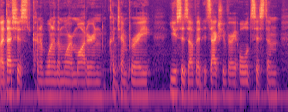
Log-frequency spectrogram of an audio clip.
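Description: Light background noise under a male voice, moderate pace. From Cossack family, Eastern Europe. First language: non-English. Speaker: security industry worker. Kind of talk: casual talk to camera. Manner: hesitant, many fillers. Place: home room. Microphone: camera far.

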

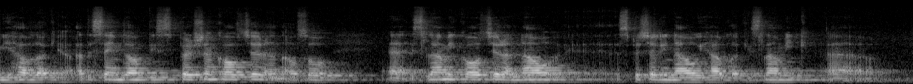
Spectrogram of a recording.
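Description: A man's fairly low voice in a room with audible echo. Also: moderate pace. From Iran. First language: Persian. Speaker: documentary interviewee. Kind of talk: interview answer. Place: home room.

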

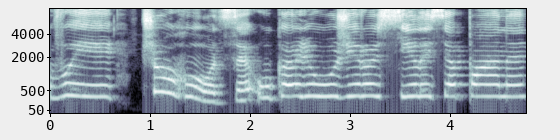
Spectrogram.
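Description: Taking a very slow pace, a woman speaks in a put-on character voice. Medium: read story. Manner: dry, ironic.

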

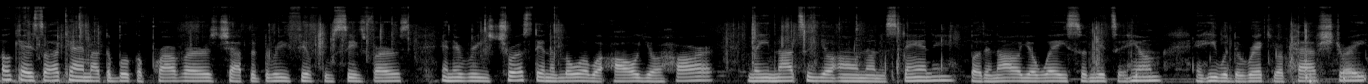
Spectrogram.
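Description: A woman's very deep, low voice at a moderate pace, with fairly even intonation, very even loudness, light background noise and a dry sound with no echo. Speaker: lifestyle vlogger. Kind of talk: casual vlog chat. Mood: calm, reflective. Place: home room. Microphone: phone near.

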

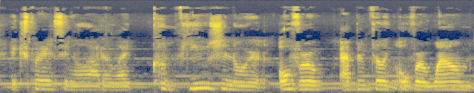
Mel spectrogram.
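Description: A woman talks at a moderate pace. There is clear music behind her voice. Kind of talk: encouraging devotional vlog talk. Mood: earnest, encouraging. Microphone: phone near.

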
